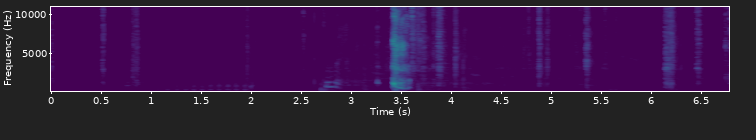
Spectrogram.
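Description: Paper and tape being handled while wrapping a plastic pipe: scattered small crackles and clicks, with one short, sharp noise about three and a half seconds in.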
